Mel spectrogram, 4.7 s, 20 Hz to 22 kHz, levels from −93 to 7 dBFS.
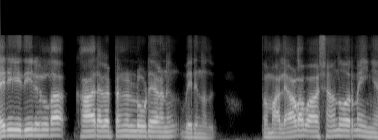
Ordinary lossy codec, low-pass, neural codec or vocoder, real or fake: none; none; codec, 16 kHz, about 1 kbps, DyCAST, with the encoder's durations; fake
